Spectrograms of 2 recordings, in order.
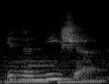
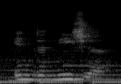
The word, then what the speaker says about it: Indonesia: 好，我们今天讲的主要是这个地名 Uluwatu, Bali, Indonesia。注意一下这个印尼的发音，重音是在第三个音节 Nisha, Nisha, Nisha, Nisha, Indonesia, Indonesia.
